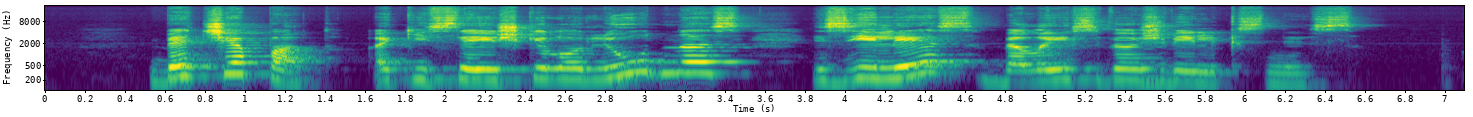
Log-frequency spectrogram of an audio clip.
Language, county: Lithuanian, Kaunas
